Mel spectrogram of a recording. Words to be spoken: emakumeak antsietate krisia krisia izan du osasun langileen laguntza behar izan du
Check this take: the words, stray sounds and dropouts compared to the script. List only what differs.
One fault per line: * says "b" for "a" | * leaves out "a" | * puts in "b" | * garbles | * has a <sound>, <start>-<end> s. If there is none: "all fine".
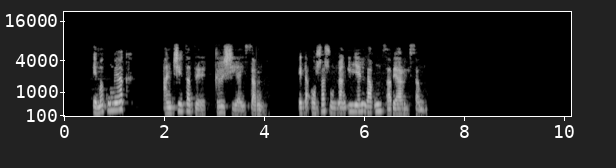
* leaves out "krisia"
* puts in "eta"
